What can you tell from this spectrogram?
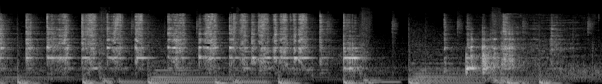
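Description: Metal spoon scraping and stirring a dry mix of roasted semolina, sugar, cashews and raisins around a metal pan, in quick rasping strokes with a brief lull a little past halfway.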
